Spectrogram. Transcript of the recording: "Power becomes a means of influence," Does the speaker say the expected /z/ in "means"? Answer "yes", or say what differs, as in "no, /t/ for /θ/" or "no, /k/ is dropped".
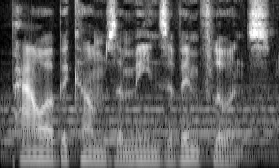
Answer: yes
